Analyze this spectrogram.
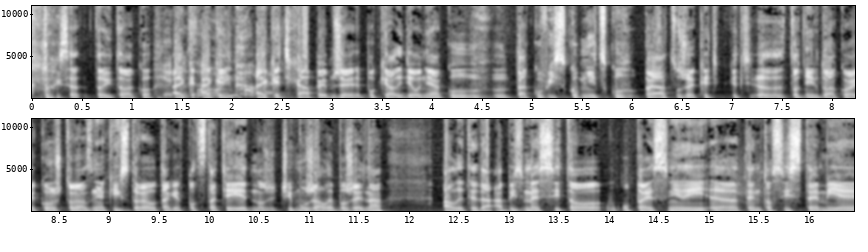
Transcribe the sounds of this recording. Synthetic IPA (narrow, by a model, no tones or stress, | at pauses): kt̪ɔɾisak̚t̪ɔɾiːt̪ɔakɔajajkɛajkɛcxaːpɛmʒɛpɔkɪaliɟɛɔɲɛakuːt̪akuʋiːskumɲit͡skupɾaːt͡suʒɛkɛckɛct̪ɔɲɪɛɡ̚d̪ɔakɔɾɛkɔnʃt̪ɾuɔʋazɲɛakiːɣzd̪ɾɔjɔʊt̪aɡjɛfpɔt̪st̪acɛjɛd̪nɔʒɛt͡ʃimuʒaalɛbɔʒɛna | ʔalɛt̪ɛd̪aʔabizmɛsit̪ɔupɾɛsɲilit̪ɛnt̪ɔsist̪ɛːmjɛ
